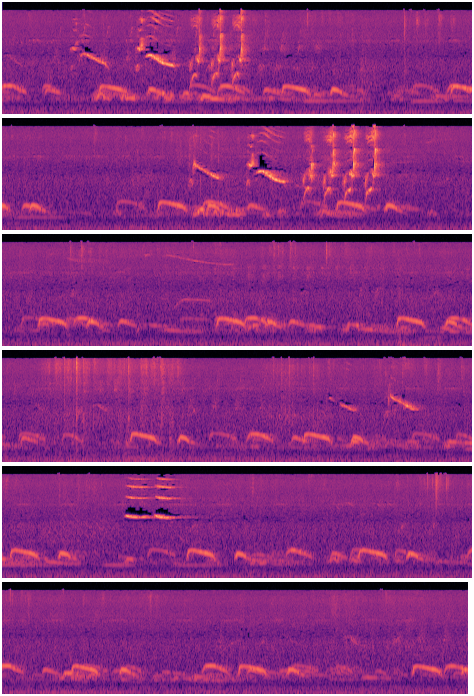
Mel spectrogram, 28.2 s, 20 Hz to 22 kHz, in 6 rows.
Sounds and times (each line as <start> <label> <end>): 0.0 Gambel's Quail 28.1
0.0 Great-tailed Grackle 28.1
0.0 Inca Dove 28.1
0.0 Mourning Dove 28.1
0.0 Northern Cardinal 28.1
0.0 White-winged Dove 28.1
5.8 Gila Woodpecker 8.9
